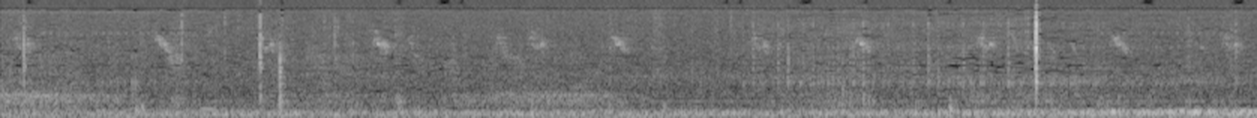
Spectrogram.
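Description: Quarter horse gelding walking on a dirt arena, its hoofbeats soft and muffled on the loose ground, with a few sharp clicks and a steady low rumble underneath.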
